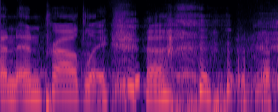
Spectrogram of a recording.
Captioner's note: laugh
